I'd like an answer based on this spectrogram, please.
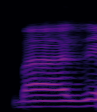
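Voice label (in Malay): "bazir", Malay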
